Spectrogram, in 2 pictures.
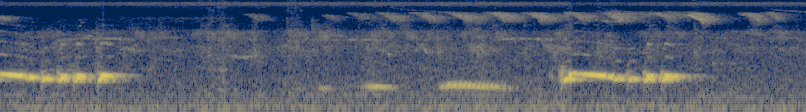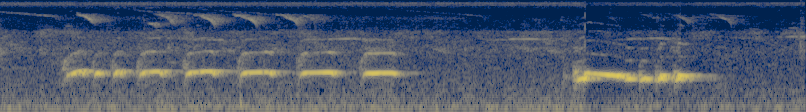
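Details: Local zebra dove in its original voice, suitable for luring: rolling coo phrases and a row of short stuttered coos, while another bird gives rapid high, thin chirps in the background.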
